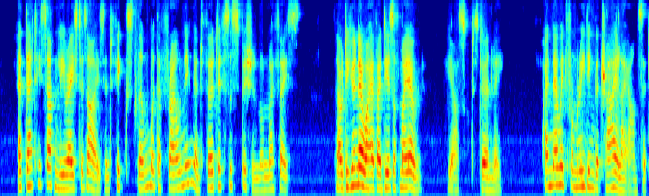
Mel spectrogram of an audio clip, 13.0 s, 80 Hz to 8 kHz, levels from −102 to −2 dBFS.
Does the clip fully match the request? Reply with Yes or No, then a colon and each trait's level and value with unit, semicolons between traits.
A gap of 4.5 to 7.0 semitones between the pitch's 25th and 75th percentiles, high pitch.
No: average, 2.9 semitones; high, 225 Hz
